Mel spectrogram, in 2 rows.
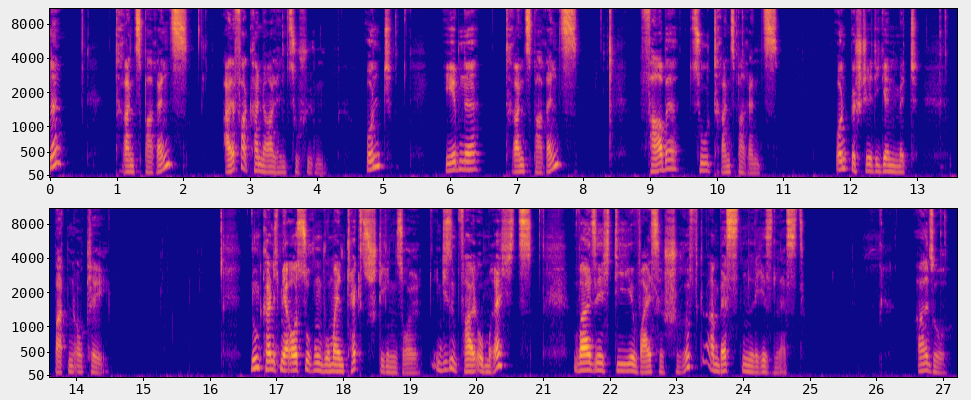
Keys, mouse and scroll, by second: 3.5 click, 5.1 click, 10.3 click, 13.3 click, 26.9 click.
